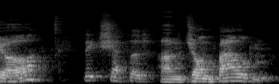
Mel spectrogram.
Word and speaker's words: Bowden: We are Vic Shepherd and John Bowden. Notice the pronunciation, not John Bowden.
